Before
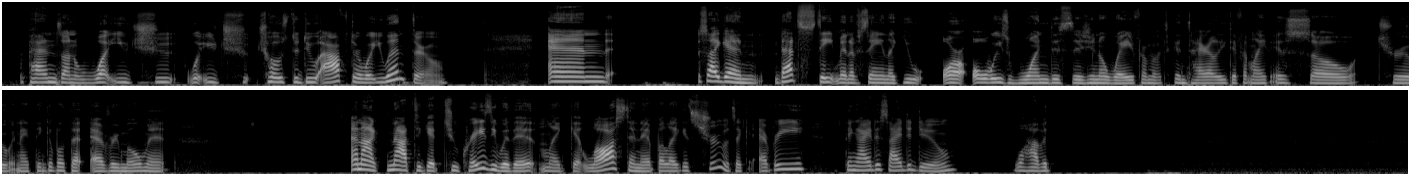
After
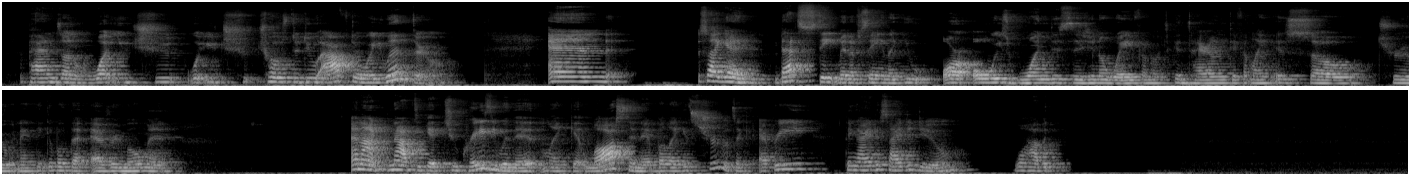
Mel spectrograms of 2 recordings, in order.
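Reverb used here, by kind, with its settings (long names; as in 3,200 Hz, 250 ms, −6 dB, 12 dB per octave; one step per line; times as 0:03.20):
reverb whose tail is shaped and stops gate 260 ms falling, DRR 1 dB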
